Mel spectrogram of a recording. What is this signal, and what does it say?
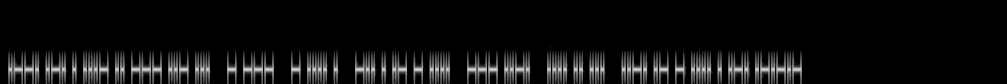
Morse code, heard as a keyed tone, about 44 wpm, 700 Hz. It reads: PREVIOUS TO THE DEATH OF HIS FATHER.
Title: Sentences from Top 1500 Words 45wpm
